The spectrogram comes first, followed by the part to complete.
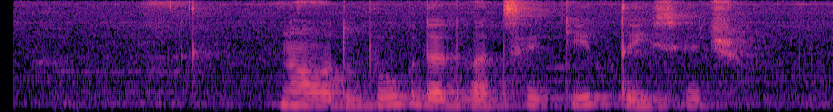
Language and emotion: Russian, neutral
